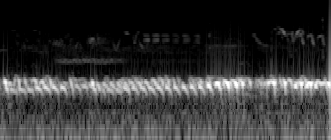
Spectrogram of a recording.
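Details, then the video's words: Displaying black grouse males at a raised-bog lek in the Berezinsky Biosphere Reserve: unbroken low rolling bubbling throughout, with faint higher calls above. "Уникальный тетеревиный ток на заповедном болоте"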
